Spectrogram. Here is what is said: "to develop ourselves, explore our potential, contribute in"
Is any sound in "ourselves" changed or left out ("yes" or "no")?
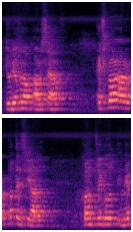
yes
